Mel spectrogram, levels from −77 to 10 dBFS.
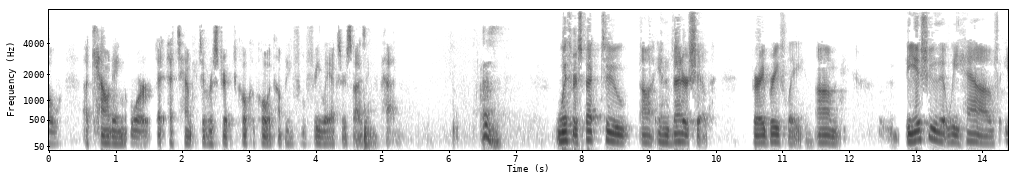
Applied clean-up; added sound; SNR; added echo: neural mask model Resemble Enhance denoiser.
